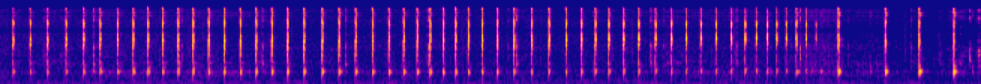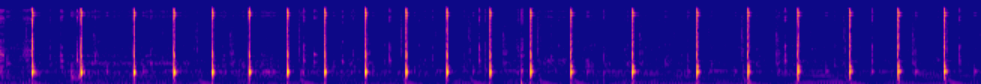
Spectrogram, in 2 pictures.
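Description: Sperm whale clicking underwater: a fast, buzzing train of clicks that slows about four seconds in to separate, evenly spaced clicks, several a second.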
